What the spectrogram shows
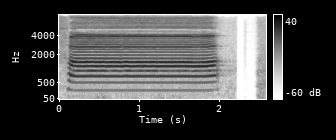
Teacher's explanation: اس کے بعد جو اس کا شفتان کا آخری حرف ہے وہ ہے فا۔ جب اوپر کے دونوں دانتوں کا سرا جب نچلے ہونٹ کے گیلے حصے کو لگے تو فا بڑی نرمی سے ادا ہو جاتا ہے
